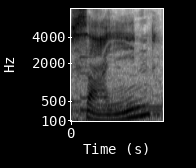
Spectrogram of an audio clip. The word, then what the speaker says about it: sign: Letter G can be silent if it comes before N. For example, sign, design, foreign, or H.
